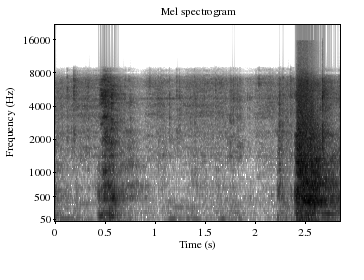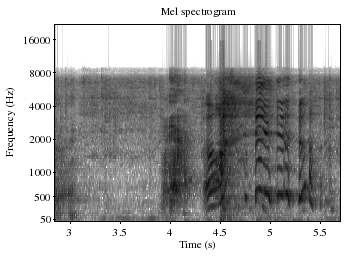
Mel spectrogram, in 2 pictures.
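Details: Dog barking at a teddy bear, recorded on a phone: a short bark, a louder harsh bark, then a quick run of yelping barks ending in a rising, whiny note.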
